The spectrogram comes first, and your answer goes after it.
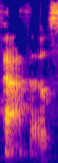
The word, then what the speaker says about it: pathos: It's pronounced pathos. I always say pathos, so I need you to know that, but it is technically pronounced pathos.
